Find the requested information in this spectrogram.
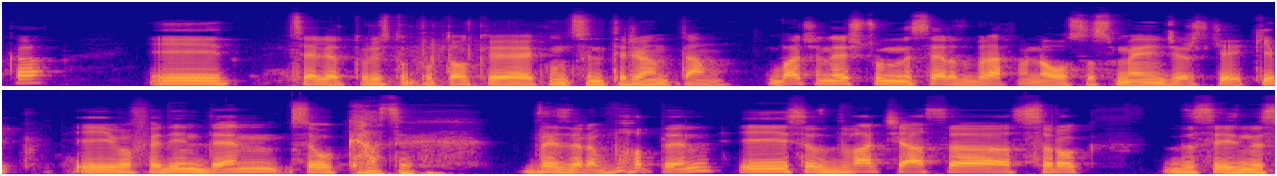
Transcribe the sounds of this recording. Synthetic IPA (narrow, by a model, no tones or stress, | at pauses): kə | i | t̪sɛlijət̪ʊɾist̪ʊpot̪ɔkɛkont̪sɛnt̪ɾiɾənt̪am | obat͡ʃɛnɛʃt̪onɛsɛɾɐzbɾaxmɛnɔvʊsɐsmɛnid͡ʒɛɾskiɛk̟ipivɐfɛd̪ind̪ɛnsɛʊkazəx | bɛzɾɐbɔt̪ɛnisɐzd̪vat͡ʃasəsɾɔk | d̪ɐsɛiznɛs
